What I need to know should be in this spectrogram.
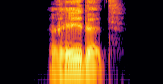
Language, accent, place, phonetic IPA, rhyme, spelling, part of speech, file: German, Germany, Berlin, [ˈʁeːdət], -eːdət, redet, verb, De-redet.ogg
- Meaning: inflection of reden: 1. third-person singular present 2. second-person plural present 3. second-person plural subjunctive I 4. plural imperative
